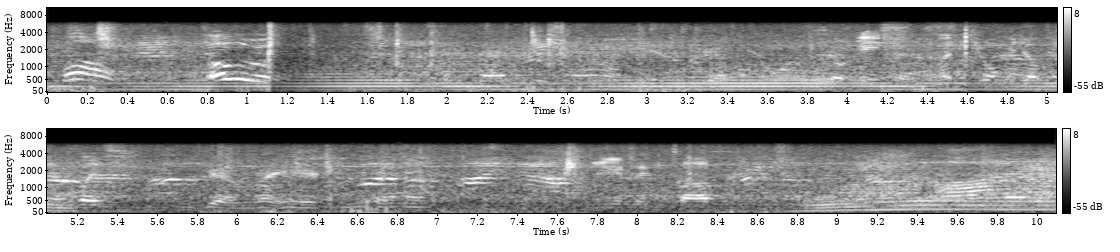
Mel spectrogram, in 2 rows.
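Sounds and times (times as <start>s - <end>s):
steady low machine hum: 0.0s - 5.2s.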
